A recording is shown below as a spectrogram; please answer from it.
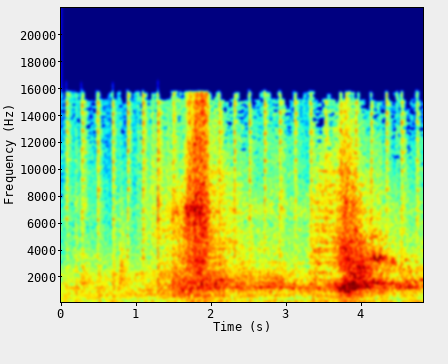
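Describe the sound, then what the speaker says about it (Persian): A car in a comedy action film swerves hard with tires squealing over a loud, continuous engine roar, with two rising bursts of skid noise and no talking. "بابا چقدر ویراج میدی؟"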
